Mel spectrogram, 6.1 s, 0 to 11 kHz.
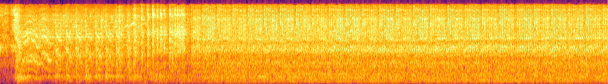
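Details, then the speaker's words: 2006 Ford F-550 6.0L Powerstroke diesel at idle after a blue spring kit install in the fuel pressure regulator, fixing a damaged O-ring that let fuel bypass and gave 45 PSI or less. Now 65 PSI, with a brief crank, quick catch and steady, even clatter that sounds healthy. "So anyway, it sounds good now. Listen to that."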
